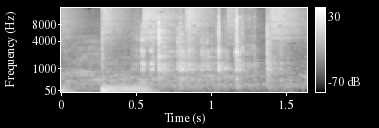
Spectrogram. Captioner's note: coin drops through mechanism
